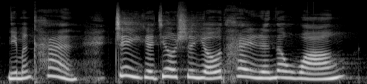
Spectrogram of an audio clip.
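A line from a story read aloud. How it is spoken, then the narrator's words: Mocking. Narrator (Chinese): 那些罗马士兵嘲笑他说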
